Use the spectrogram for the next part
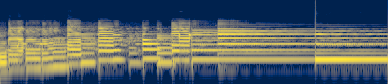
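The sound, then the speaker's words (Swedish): Electric guitar played through a tremolo effect placed after the reverb: a quick run of plucked notes gives way to a sustained, ringing chord that pulses gently as it decays, with no voices. “Men nu ligger Tremolot efter reverbet.”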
